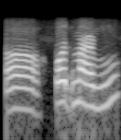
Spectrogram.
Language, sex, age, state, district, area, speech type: Assamese, female, 30-45, Assam, Darrang, rural, conversation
